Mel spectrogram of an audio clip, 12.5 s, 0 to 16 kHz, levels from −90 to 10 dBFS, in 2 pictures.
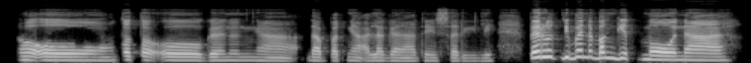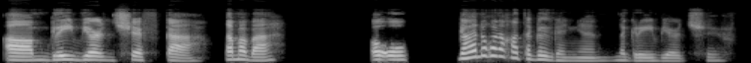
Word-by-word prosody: Oo, 190 -2 +1
totoo, 195 -3 0
gano'n 185 +1 -5
nga, 165 -3 -6
dapat 180 0 -4
nga 175 -2 -6
alaga 165 -1 -5
natin 160 +2 -10
'yong 165 - -9
sarili. 155 -1 -9 0.3
Pero 365 +3 +8
'di - - -2
ba 385 - +5
nabanggit 300 -6 +1
mo 225 -3 +5
na, 200 -2 +2 0.2
um, 200 0 +5
graveyard 215 -2 +1
shift 205 +2 -3
ka, 165 -4 -1 0.2
tama 230 +1 +1
ba? 180 0 -1 0.8
Oo, 225 0 +2 0.4
gaano 340 +9 +3
ka 445 - +3
na 390 - -5
katagal 260 -8 -4
ganyan, 170 -2 -13
na 190 - -11
graveyard 165 -3 -10
shift? 170 -1 -14
190 Hz, 150 wpm, -19 LUFS, 170-220 Hz, 0.8 s, Pero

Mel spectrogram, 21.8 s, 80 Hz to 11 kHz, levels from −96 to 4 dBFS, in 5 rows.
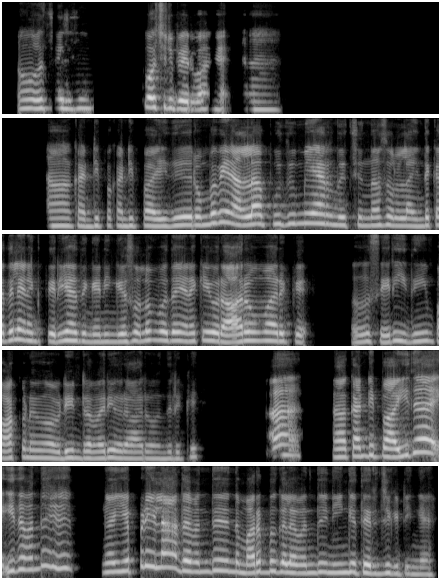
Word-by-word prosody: ஓ! - - -9 0.3
சரி, 255 -1 -2
சரி. 255 0 -4 0.6
கோச்சுட்டு 280 -2 +4
போயிருவாங்க. 225 0 +2 0.3
ஆ. - - -8 2.3
ஆ - - -5 0.3
கண்டிப்பா, 205 +1 -5
கண்டிப்பா. 210 +1 -3 0.2
இது 215 +3 -1 0.2
ரொம்பவே 285 +7 +1
நல்லா 245 +2 +6 0.2
புதுமையா 275 +2 -1
இருந்துச்சுன்னு 230 -3 -4
தான் 225 +1 -3
சொல்லலாம். 215 -2 -1
இந்த 220 - -2
கதையிலாம் 260 +4 +2
எனக்கு 230 -2 -4
தெரியாதுங்க. 230 -1 +2
நீங்க 215 0 -2
சொல்லும்போது 250 +1 0
தான் 245 -1 +3
எனக்கே 230 +2 -2
ஒரு 215 - +2
ஆர்வமா 245 +2 +2
இருக்கு. 225 -2 -3 0.5
ஓ! - - -6 0.2
சரி 200 +5 -3
இதையும் 225 +2 -5
பார்க்கணும் 215 +1 -3
அப்டின்ற 200 +1 -2
மாரி 205 +3 -1
ஒரு 195 - -3
ஆர்வம் 190 0 -7
வந்துருக்கு. 185 +5 -10 0.8
ஆ - - +6 0.6
அ 235 - +3 0.2
கண்டிப்பா. 255 -2 +2 0.2
இத 365 - -1 0.3
இத 305 - -4
வந்து 395 +7 -4 0.6
அ - - +3 0.2
எப்டில்லாம் 400 +3 +3
அத 295 - +3
வந்து 275 +3 -3
இந்த 275 -1 -2
மரபுகள 265 +1 +2
வந்து 240 +2 -3
நீங்க 255 +1 0
தெரிஞ்சுக்கிட்டீங்க. 215 -3 -1
235 Hz, 140 wpm, -23 LUFS, 215-260 Hz, 2.3 s, நல்லா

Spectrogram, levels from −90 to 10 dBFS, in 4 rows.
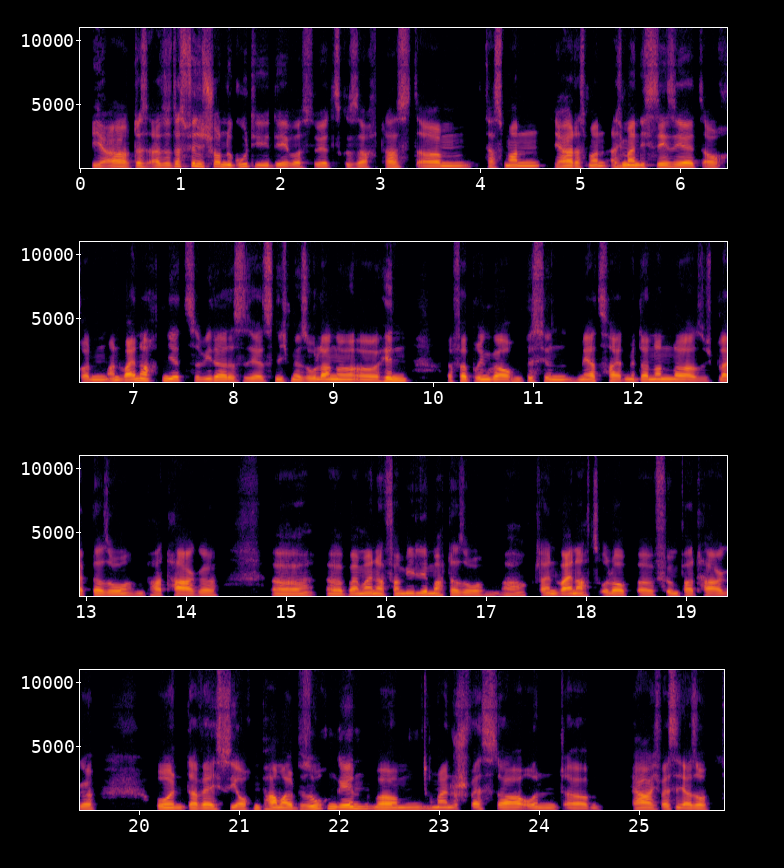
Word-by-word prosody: Ja, 140 +7 +1
das 145 -1 -2
also, 135 +1 -2
das 180 +4 -3
finde 205 -3 +1
ich - - -3
schon 170 -3 +1
'ne 140 - +2
gute 170 +2 -4
Idee, 130 +2 -2
was 115 -2 -3
du - - -9
jetzt 110 -1 -4
gesagt 105 0 -6
hast. 125 +3 -2
Ähm, 110 +1 0
dass - - -8
man 115 0 0
ja, 115 +3 +4
dass 115 -2 -4
man 115 -2 0
also, 120 -3 -7
ich 145 - +2
meine, 140 -1 +4
ich 135 - -9
sehe 135 +2 +2
sie 155 0 -2
jetzt 145 -2 +4
auch 135 -2 -4
an 115 -1 -2
an 110 -2 -2
Weihnachten 155 +6 +3
jetzt 150 0 +1
wieder. 150 0 +3
Das 125 -3 -3
ist 125 - -6
ja 125 - +1
jetzt 120 -2 -3
nicht 125 0 -4
mehr 120 -3 0
so 115 +2 -1
lange, 125 -2 +3
äh, - - -12
hin. 145 +3 +2 0.3
Da - - -9
verbringen 130 0 +1
wir 125 - +5
auch 120 -2 +3
'n 115 - -9
bisschen 120 0 -4
mehr 130 +3 +1
Zeit 140 0 -1
miteinander. 135 +1 +1
Also, 110 -3 -2
ich 100 - -19
bleibe 110 -1 -1
da 125 - +3
so 115 0 0
'n 120 - -10
paar 115 0 -2
Tage, 120 0 +2 0.5
äh, 120 -2 0 0.2
äh, 120 -2 0
bei 120 +1 0
meiner 120 0 +1
Familie, 130 +3 -1
mache 125 -2 0
da 125 -3 0
so, 115 0 -2 0.2
äh, 110 -1 -6
kleinen 115 -2 -2
Weihnachtsurlaub, 120 +1 +2
äh, 120 -1 0
für 120 - -7
’n 120 - -3
paar 120 +1 -1
Tage. 120 -1 0 0.6
Und 120 -2 +2
da 115 -2 +3
werde 115 +1 +4
ich 115 - -10
sie 130 0 -1
auch 130 -1 0
'n 130 - -4
paar 125 +1 +4
Mal 125 -1 +4
besuchen 135 +8 0
gehen, 155 +1 +3
ähm, 125 +1 +3
meine 125 -1 -1
Schwester, 130 +1 +1
und, 110 -2 -4
ähm, 105 -2 -1 0.3
ja, 125 +3 +4
ich 105 - -15
weiß 125 0 -2
nicht 120 - +1
also, 110 -1 +2
125 Hz, 225 wpm, -23 LUFS, 115-135 Hz, 0.6 s, wir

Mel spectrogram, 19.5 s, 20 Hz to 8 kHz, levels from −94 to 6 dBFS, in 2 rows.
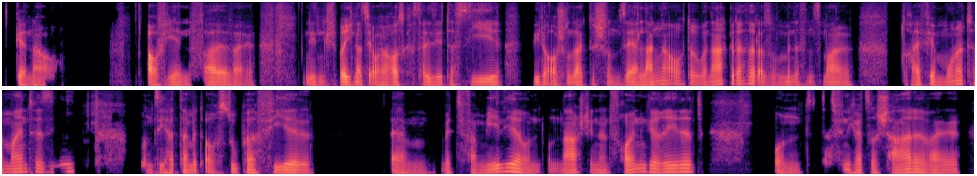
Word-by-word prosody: Genau, 85 -2 0 0.9
auf 85 -1 +6
jeden 85 -1 -1
Fall, 85 -1 +2
weil 80 0 -3 0.5
in 85 - -5
diesen 85 0 -1
Gesprächen 90 +2 +4
hat 85 - +4
sich - - +3
auch - - +4
herauskristallisiert, 85 0 +1
dass - - -1
sie, 95 -1 +1 0.3
wie - - 0
du - - +1
auch - - +2
schon - - -2
sagtest, 85 0 +1
schon 85 0 -3
sehr 85 0 +3
lange 85 +7 +2
auch 110 - -1
darüber 100 -4 -2
nachgedacht 110 +4 +3
hat, 120 -3 +4
also, 85 +1 -2
mindestens 90 +1 -5
mal 85 0 0 0.5
3, 85 - -1
4 90 0 +1
Monate 110 +8 -1
meinte 115 +2 0
sie 125 +4 -7 0.6
und 90 -1 -9
sie 90 0 -1
hat 95 - -3
damit 90 0 -1
auch 85 +1 0
super 95 0 +1
viel, 95 -1 +2 0.8
ähm 85 -1 -4
mit 85 -1 -5
Familie 110 +8 +2
und 85 0 -7
und - - -10
nahestehenden 90 -1 0
Freunden 100 +8 +1
geredet 115 +2 +2 0.7
und 85 0 -5
das - - -6
finde 95 - -4
ich 95 - -7
halt 90 - 0
so 85 - -3
schade, 95 +3 +3
weil 90 +1 -1
90 Hz, 175 wpm, -27 LUFS, 85-100 Hz, 0.9 s, auf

